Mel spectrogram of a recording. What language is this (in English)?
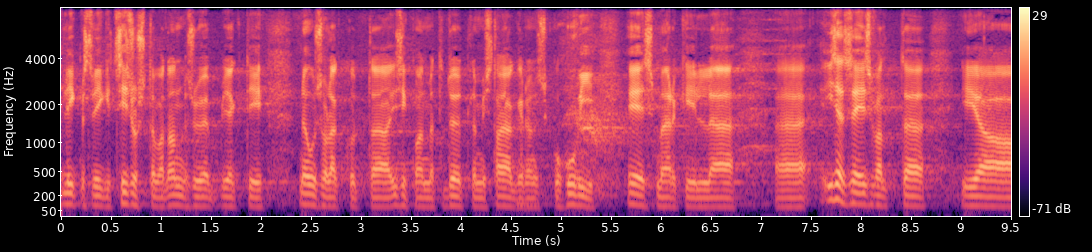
Estonian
